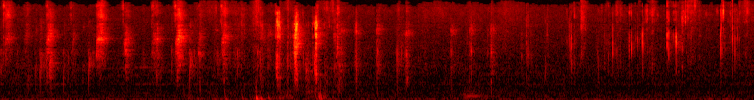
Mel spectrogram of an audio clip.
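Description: A cat licking and nibbling at a person's ear close to the microphone: quiet, irregular wet clicks and smacks, with a few louder ones about three to four seconds in.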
